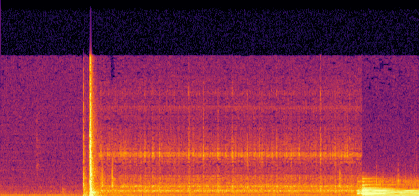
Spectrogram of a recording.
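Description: The gap between two tracks of a lofi music mix: a faint hiss, one sharp click about a second in, then a quiet steady hum with held tones, and the chords of the next track starting near the end.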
